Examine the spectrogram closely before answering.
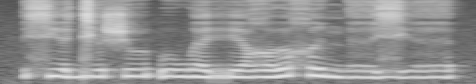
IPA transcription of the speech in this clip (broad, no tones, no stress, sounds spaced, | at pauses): sʲ ɛ dʲ ɜ ʃ ɯ ʔ u w ɛ rʲ ɛ ʁ ɯ χ i ŋ ɛ̤ zʲ ɛ̤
